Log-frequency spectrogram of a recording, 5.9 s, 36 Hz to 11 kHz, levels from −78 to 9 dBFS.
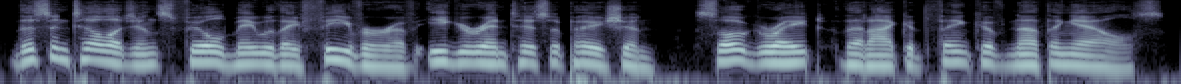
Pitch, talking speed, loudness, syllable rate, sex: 145 Hz, 195 wpm, -18 LUFS, 5.9 syllables/s, male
